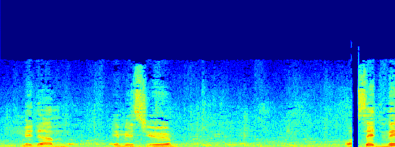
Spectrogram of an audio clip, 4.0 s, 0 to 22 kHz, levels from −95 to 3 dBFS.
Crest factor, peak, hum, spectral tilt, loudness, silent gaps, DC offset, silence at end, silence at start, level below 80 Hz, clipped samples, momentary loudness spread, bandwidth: 20 dB; -6 dBFS; none; -3.5 dB/octave; -24 LUFS; 3.54-3.58 s; under 0.1%; 0 s; 0 s; -52 dBFS; under 0.1%; 16 LU; 13 kHz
